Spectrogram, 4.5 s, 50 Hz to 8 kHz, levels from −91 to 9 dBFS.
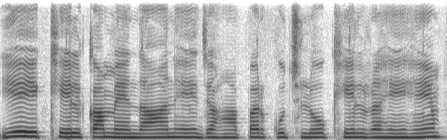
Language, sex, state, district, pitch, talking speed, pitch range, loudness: Hindi, female, Madhya Pradesh, Bhopal, 225 Hz, 175 wpm, 220-230 Hz, -15 LUFS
